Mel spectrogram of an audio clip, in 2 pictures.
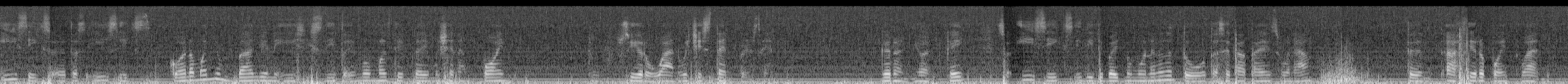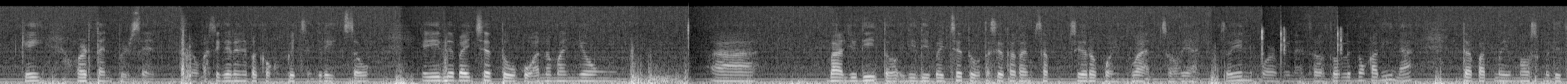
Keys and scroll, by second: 27.6 Return.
